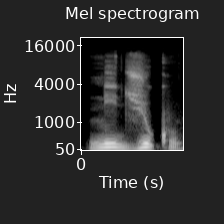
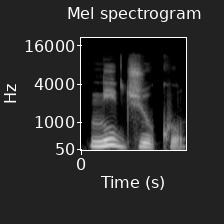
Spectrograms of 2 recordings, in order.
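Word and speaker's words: Niijuku: Mas sabia que há outra Shinjuku? Hum, com uma pronúncia diferente até. Nijjuku. Exatamente. Nijuku.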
